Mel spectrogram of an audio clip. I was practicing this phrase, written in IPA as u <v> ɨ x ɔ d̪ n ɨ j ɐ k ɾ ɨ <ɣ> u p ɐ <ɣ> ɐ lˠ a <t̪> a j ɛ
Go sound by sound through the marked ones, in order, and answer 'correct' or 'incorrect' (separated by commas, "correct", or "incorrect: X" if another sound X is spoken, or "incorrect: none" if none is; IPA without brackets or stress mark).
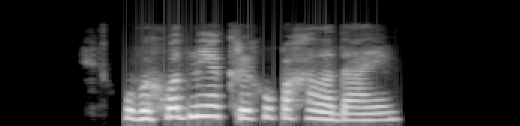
correct, incorrect: x, incorrect: x, incorrect: d̪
